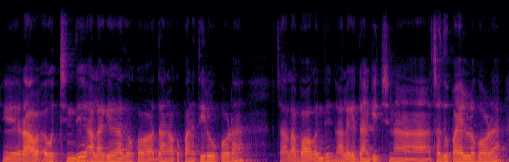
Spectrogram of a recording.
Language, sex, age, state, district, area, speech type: Telugu, male, 45-60, Andhra Pradesh, East Godavari, rural, spontaneous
